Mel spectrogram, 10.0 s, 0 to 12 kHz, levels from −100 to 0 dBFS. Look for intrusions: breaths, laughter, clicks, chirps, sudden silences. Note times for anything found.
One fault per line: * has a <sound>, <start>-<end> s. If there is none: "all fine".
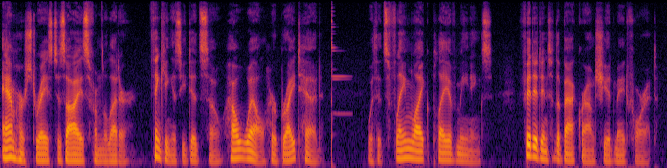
* has a tap, 5.0-5.3 s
